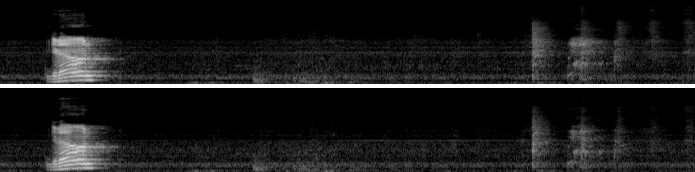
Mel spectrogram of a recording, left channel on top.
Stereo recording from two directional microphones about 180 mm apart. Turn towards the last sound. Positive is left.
turn(degrees=-5)  # may be behind; listen again after turning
